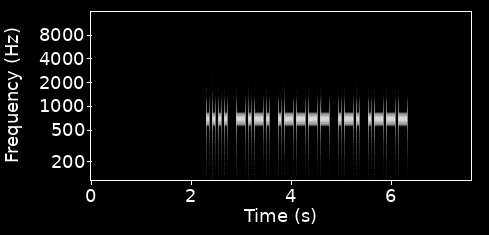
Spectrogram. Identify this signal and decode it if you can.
Morse code, heard as a keyed tone, about 20 wpm, 700 Hz. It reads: HC1RJ
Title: DXCC-100 Call Signs - 5 Characters - Repeated 3x - 20wpm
